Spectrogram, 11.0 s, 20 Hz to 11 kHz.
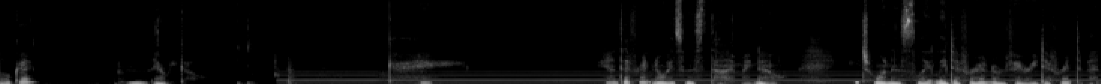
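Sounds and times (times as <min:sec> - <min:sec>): mri scanner buzzing hum: 0:02.7 - 0:11.0.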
